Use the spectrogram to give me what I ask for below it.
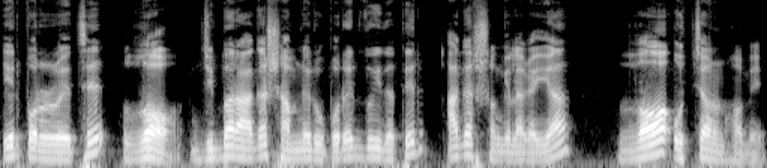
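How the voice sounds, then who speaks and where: A man teaching Quran recitation, explaining where each Arabic letter is formed and sounding it out slowly several times. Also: mid-range voice, no room sound, clean studio sound. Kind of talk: slow instructional explanation.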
